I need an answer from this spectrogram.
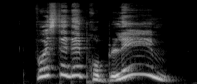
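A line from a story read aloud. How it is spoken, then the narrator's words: Calling upward. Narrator (German): rief sie daher nach oben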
